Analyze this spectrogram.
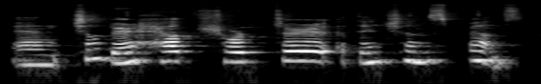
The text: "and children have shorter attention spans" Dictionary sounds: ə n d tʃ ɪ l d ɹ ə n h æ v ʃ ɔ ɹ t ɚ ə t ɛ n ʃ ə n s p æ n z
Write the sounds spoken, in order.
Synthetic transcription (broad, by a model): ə n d tʃ ɪ l d ɹ ə n h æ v ʃ ɔ ɹ t ɚ ə t ɛ n ʃ ə n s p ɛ n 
